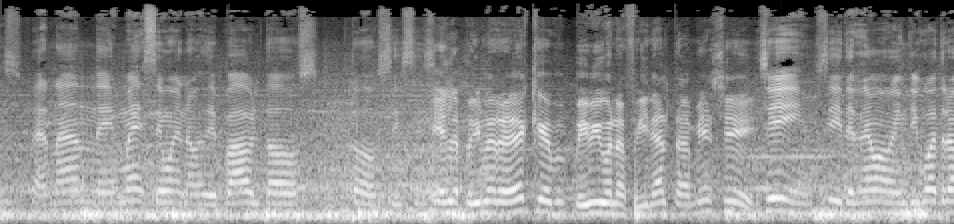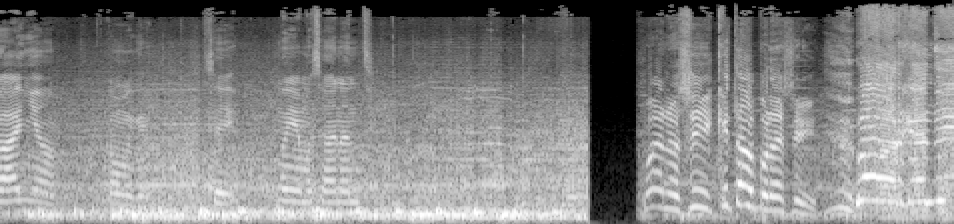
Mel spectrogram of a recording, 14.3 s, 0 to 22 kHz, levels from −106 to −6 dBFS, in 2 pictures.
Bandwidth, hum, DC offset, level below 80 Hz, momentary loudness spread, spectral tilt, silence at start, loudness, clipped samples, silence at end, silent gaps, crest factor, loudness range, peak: over 20 kHz; none; under 0.1%; -38 dBFS; 7 LU; -5.5 dB/octave; 0 s; -12 LUFS; under 0.1%; 0 s; none; 12 dB; 1 LU; 0 dBFS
